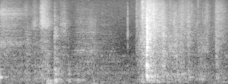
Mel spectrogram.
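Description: Packaging being handled: soft low handling noise, with one brief rustle about one and a half seconds in.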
